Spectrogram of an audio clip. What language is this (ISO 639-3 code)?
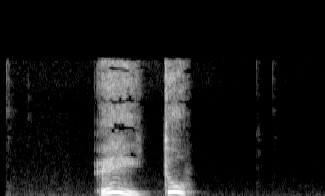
lav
